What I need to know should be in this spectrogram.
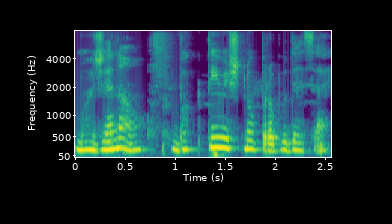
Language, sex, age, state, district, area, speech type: Goan Konkani, female, 30-45, Goa, Canacona, rural, spontaneous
